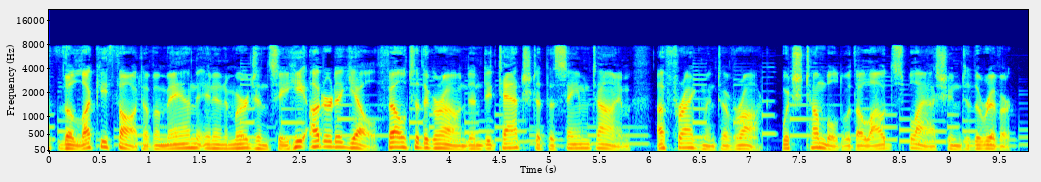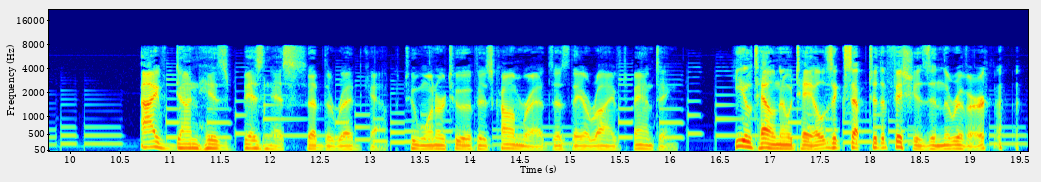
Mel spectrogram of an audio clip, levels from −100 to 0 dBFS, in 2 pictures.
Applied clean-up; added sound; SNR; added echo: none; Guitar; 16 dB; none.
